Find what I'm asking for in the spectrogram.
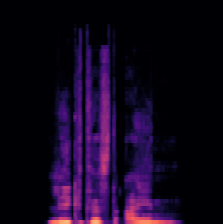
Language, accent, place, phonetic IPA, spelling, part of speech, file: German, Germany, Berlin, [ˌleːktəst ˈaɪ̯n], legtest ein, verb, De-legtest ein.ogg
- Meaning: inflection of einlegen: 1. second-person singular preterite 2. second-person singular subjunctive II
